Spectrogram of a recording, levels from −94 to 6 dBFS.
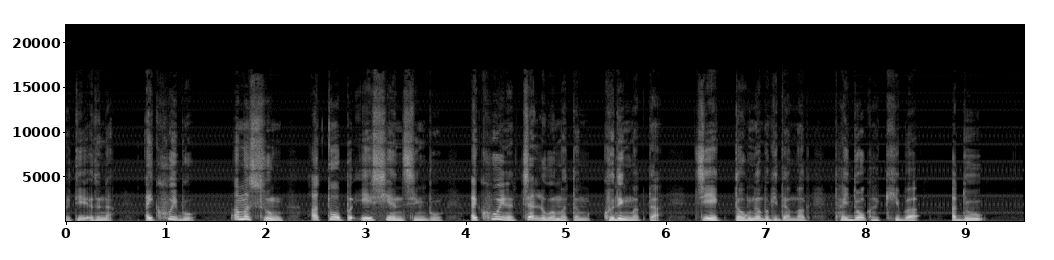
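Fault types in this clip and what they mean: Timecode bleed: Linear timecode at 24 frames per second leaks into the speech, a faint chirping warble near 1 and 2 kHz, roughly 45 dB down, throughout.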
